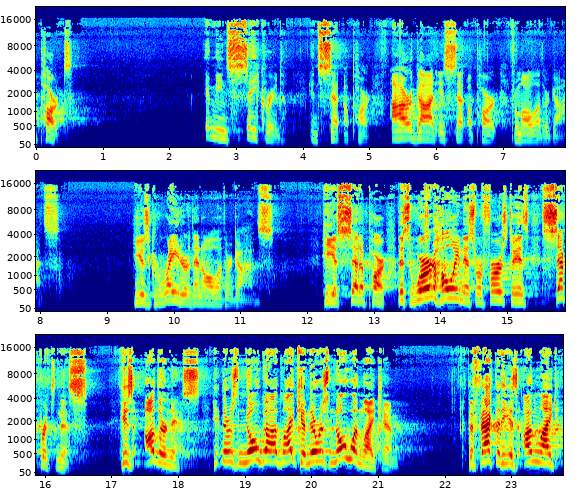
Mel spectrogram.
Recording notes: This recording is of the whole service (excluding worship).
